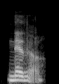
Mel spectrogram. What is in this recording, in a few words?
"nether", Indian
